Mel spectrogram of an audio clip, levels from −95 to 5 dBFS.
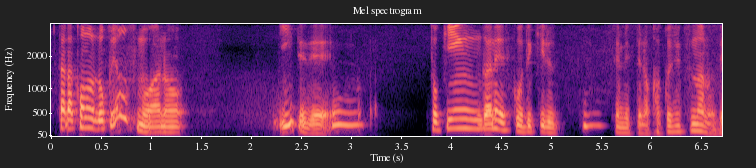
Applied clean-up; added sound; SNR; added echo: neural mask model Resemble Enhance denoiser.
